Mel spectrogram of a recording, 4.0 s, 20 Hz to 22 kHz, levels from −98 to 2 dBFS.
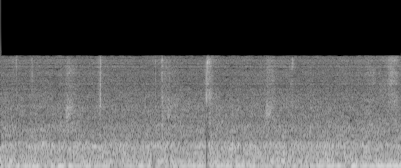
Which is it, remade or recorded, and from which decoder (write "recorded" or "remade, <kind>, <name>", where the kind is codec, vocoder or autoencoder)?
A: remade, codec, DAC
